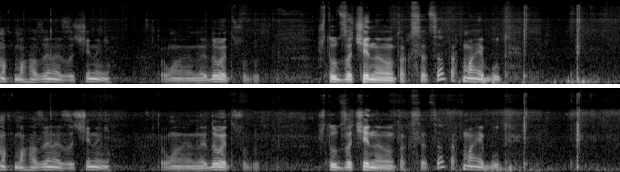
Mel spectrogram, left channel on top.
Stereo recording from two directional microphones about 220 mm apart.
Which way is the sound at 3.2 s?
30° left (ahead or behind).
